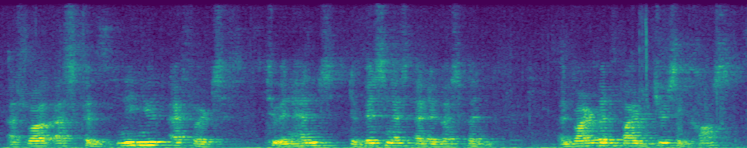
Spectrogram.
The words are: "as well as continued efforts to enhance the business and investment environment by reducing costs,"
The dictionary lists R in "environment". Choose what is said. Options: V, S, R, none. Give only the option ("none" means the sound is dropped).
R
